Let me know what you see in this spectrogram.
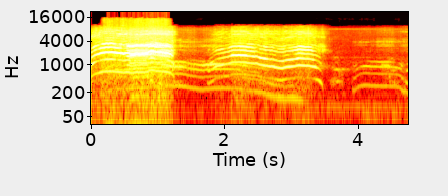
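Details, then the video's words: A harsh, loud screech from fighting cats gives way to a wavering, bending yowl and then a quieter low moan as the confrontation goes on. "CAT VS CAT FIGHT"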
